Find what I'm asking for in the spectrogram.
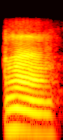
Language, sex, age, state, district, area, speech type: Bengali, male, 60+, West Bengal, Hooghly, rural, conversation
